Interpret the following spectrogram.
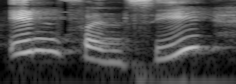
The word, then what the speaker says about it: infancy: angel infancy now again because the word infancy usually has stress only on the first syllable that is i n we do not stress on f a n c y therefore the last foot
